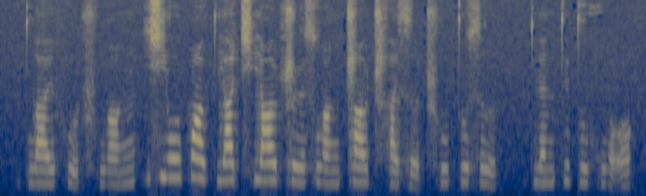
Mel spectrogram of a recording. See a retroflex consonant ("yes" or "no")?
yes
